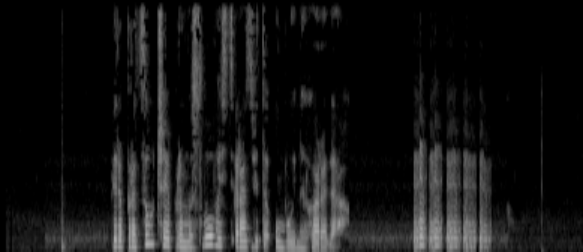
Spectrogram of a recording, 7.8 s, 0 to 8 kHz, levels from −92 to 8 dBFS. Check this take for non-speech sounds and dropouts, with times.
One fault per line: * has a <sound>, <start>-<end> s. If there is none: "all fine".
* has a thud, 0.8-1.0 s
* has a laugh, 5.5-6.6 s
